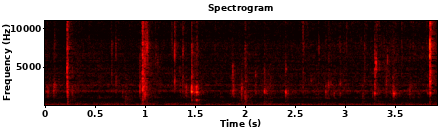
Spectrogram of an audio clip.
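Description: A raw egg drops into a hot pan with a sizzle.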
